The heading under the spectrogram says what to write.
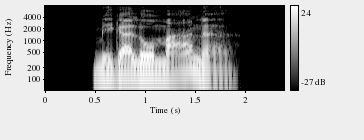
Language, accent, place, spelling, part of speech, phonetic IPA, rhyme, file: German, Germany, Berlin, megalomane, adjective, [meɡaloˈmaːnə], -aːnə, De-megalomane.ogg
- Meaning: inflection of megaloman: 1. strong/mixed nominative/accusative feminine singular 2. strong nominative/accusative plural 3. weak nominative all-gender singular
